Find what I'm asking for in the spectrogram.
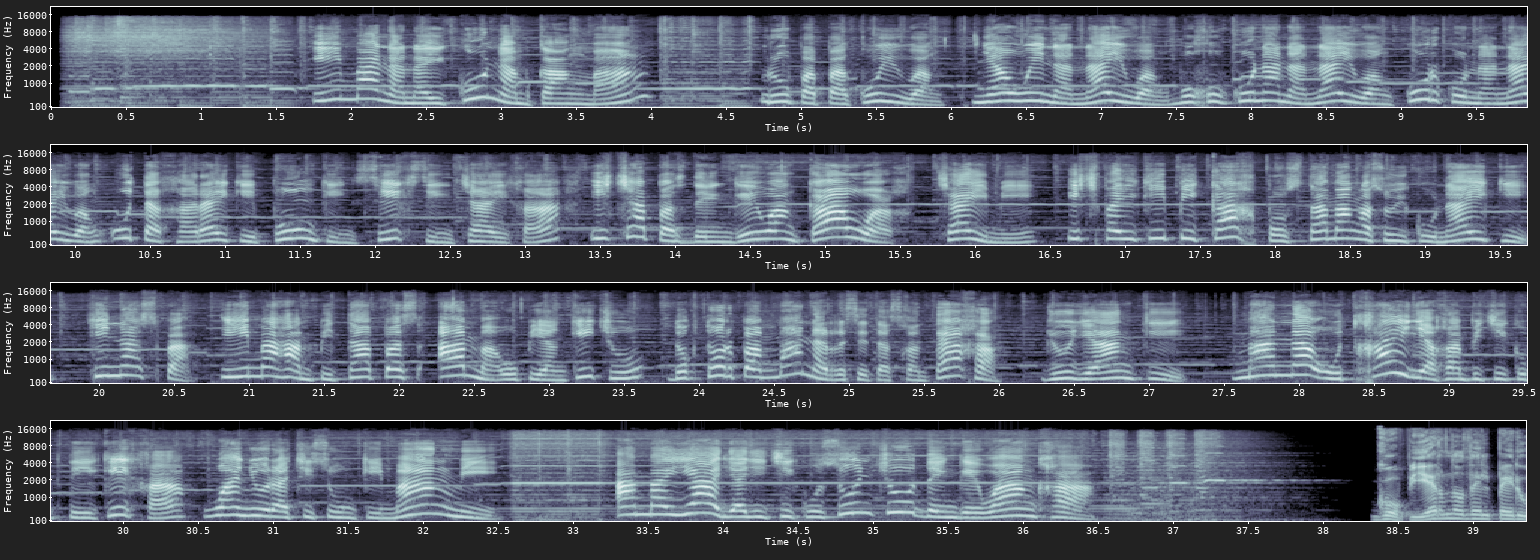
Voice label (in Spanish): quechua chanka, spot de radio; sintomas del dengue; sospecha o confirmacion de contagio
